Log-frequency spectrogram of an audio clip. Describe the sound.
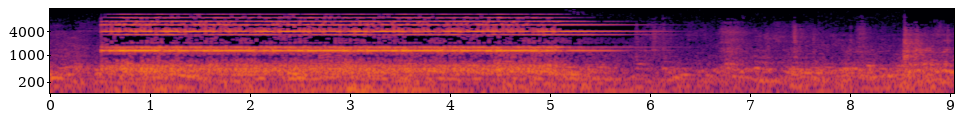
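A telephone bell rings continuously for about five seconds, a bright metallic trill over a low background murmur, then stops, leaving only quiet background noise.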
